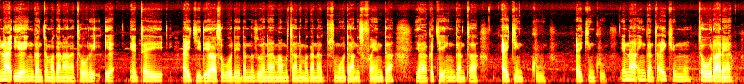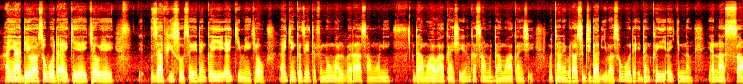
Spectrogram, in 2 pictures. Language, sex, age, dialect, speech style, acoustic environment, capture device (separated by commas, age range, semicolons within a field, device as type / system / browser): Hausa, male, 18-24, Nigeria - Kano, happy, silence, mobile / Linux / Chrome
